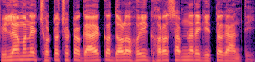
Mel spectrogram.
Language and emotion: Odia, neutral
